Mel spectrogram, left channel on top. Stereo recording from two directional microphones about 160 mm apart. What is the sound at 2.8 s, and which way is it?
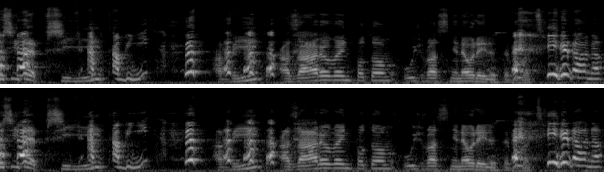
Speech, 10° left (ahead or behind).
